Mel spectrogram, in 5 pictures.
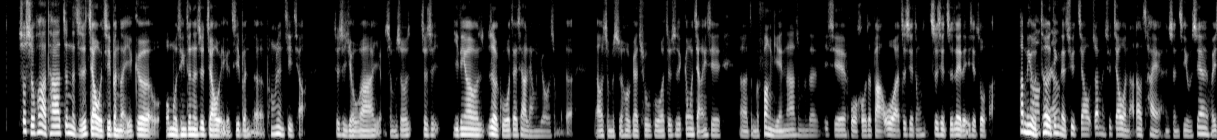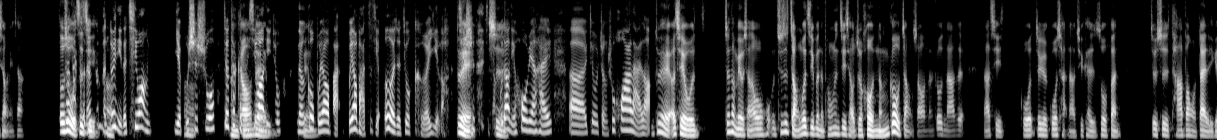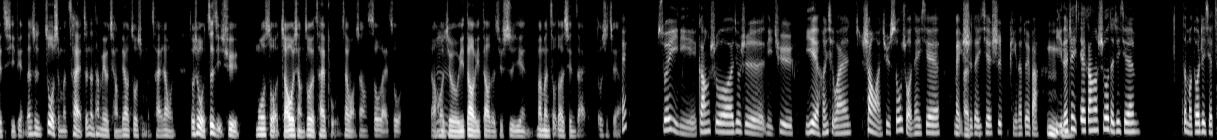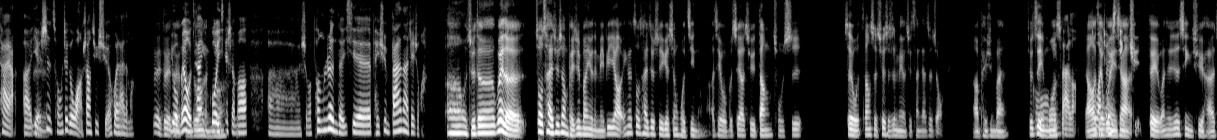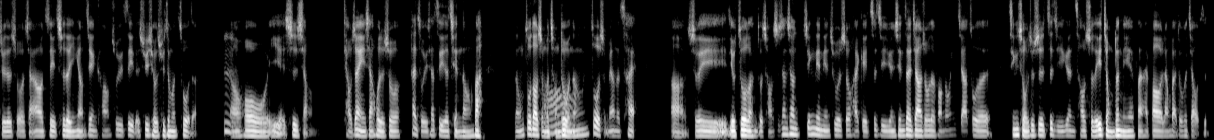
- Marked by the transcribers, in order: other background noise; laughing while speaking: "其实"; other noise
- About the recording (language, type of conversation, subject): Chinese, podcast, 你是怎么开始学做饭的？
